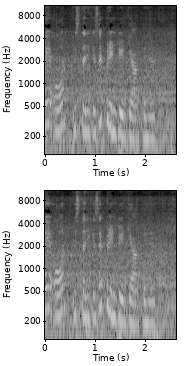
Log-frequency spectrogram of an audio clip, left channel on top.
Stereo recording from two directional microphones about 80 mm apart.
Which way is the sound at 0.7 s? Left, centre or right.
Right.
